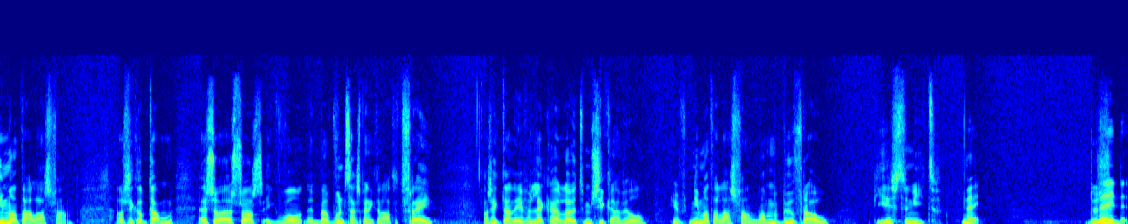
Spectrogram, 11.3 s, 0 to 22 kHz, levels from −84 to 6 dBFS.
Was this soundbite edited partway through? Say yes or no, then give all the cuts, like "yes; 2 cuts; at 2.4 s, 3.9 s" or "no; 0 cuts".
no; 0 cuts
